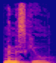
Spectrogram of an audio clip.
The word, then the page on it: minuscule: anglais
